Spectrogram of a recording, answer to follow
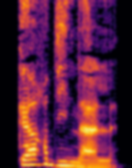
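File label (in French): "cardinal" French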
